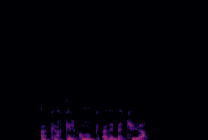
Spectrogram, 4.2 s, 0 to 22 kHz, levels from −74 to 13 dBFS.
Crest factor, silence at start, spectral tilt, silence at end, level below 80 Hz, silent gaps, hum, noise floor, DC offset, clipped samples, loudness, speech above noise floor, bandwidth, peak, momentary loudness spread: 22 dB; 0.8 s; -7 dB/octave; 1.2 s; -72 dBFS; none; none; -79 dBFS; under 0.1%; under 0.1%; -43 LUFS; 38 dB; 7.6 kHz; -22 dBFS; 5 LU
